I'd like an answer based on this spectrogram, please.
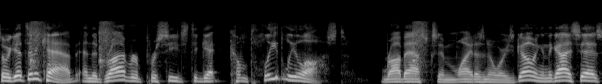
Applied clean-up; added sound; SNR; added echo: neural mask model RNNoise.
